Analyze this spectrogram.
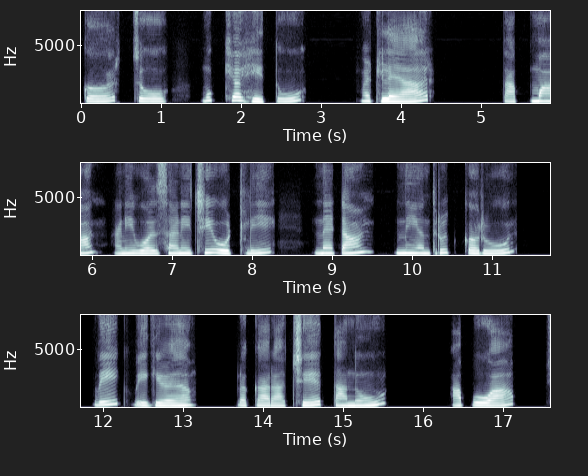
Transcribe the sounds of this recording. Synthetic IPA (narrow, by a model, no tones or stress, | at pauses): kəɾ | t͡sɔ | mukʰːjəɦet̪u | m̤əʈljaɾ | t̪ap̚man | añiʋəlsaɽ̃it͡ɕioʈli | nɛʈan | nijənt̪ɾit̪kəɾuːn | ʋeɡʋeɡɭja | pɾəkaɾat͡ɕet̪anu | apʋap̚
